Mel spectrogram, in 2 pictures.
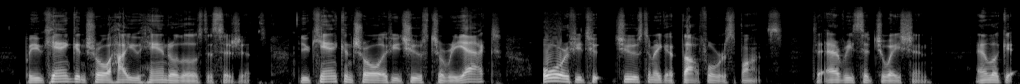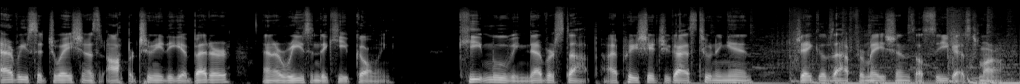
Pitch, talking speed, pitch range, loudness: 95 Hz, 190 wpm, 90-105 Hz, -22 LUFS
